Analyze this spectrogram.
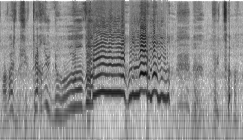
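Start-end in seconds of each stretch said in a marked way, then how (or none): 1.7-4.2 loud, high squealing laugh; high loud cackle. Real, not acted. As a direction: burst into a high shriek of laughter. Lost on the trail.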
